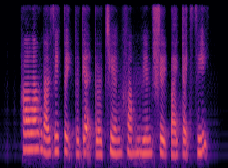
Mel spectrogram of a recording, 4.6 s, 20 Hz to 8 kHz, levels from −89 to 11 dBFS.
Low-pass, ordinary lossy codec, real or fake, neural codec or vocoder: 7.2 kHz; none; fake; codec, 16 kHz, 0.5 kbps, FreqCodec, smaller model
